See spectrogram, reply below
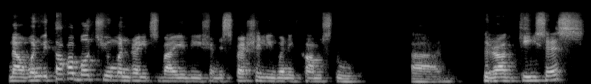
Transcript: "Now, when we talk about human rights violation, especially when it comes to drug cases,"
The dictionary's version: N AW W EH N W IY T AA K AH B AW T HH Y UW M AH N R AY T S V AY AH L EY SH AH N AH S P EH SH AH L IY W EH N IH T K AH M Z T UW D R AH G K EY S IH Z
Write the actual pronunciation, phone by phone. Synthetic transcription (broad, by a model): N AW W EH N W IY T AA K AH B AW T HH Y UW M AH N R AY T S V AY AH L EY SH AH N AH S P EH SH AH L IY W EH N IH T K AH M S T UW D R AH G K EY S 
